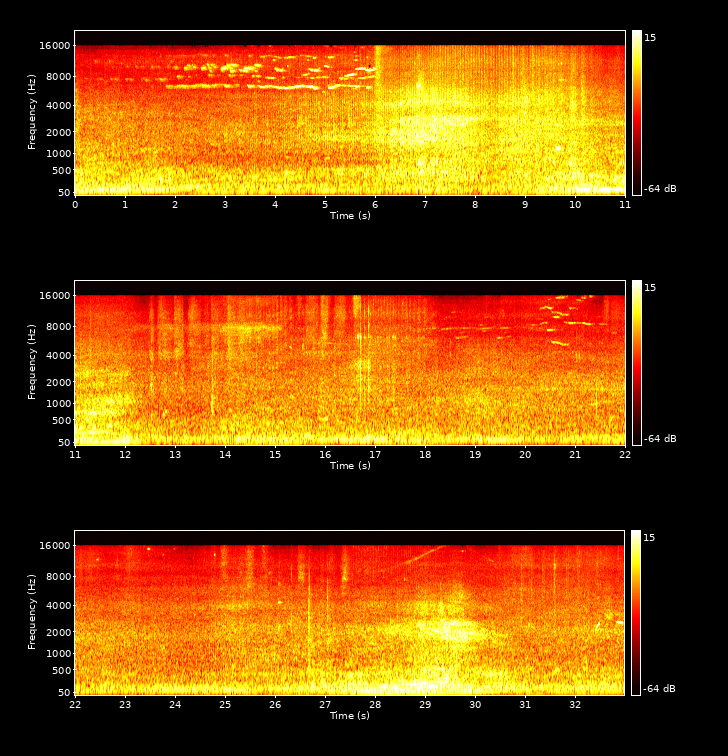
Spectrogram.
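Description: Motor vehicle engine running in road traffic, heard from inside a car, with its pitch rising as a vehicle speeds up about ten seconds in and again near the end.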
